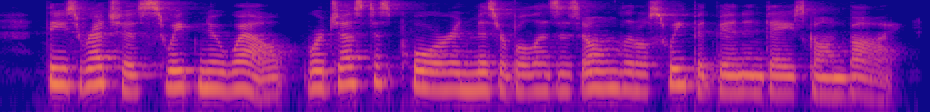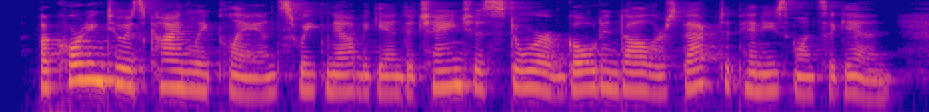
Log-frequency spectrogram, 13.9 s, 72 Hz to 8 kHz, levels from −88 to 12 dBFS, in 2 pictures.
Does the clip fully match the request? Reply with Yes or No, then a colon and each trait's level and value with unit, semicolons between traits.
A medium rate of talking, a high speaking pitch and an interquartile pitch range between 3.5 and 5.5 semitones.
Yes: average, 180 wpm; high, 195 Hz; average, 4.0 semitones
